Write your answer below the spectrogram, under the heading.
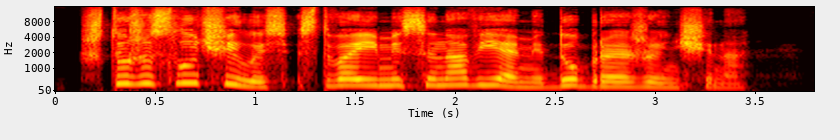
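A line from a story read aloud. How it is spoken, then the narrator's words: Plain. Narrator (Russian): спросил Робин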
